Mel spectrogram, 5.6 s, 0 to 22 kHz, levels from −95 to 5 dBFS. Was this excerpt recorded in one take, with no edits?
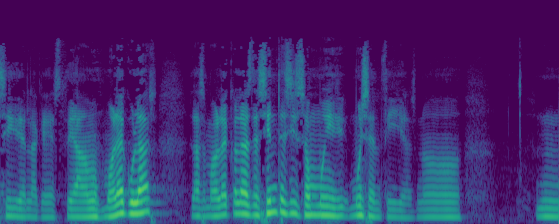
yes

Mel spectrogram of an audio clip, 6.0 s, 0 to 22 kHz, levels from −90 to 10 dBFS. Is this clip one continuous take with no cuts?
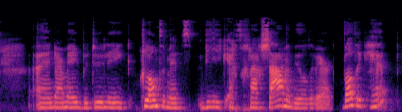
no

